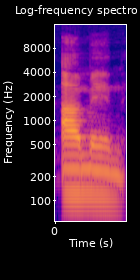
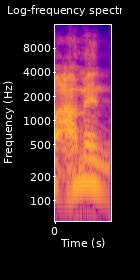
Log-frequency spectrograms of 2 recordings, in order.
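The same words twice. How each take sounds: First: It sounds grudging and reluctant. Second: It sounds more willing and wholehearted.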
